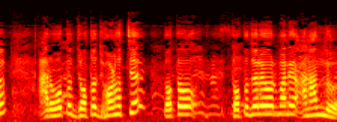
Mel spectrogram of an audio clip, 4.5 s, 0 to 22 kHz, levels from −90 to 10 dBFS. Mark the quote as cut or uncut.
uncut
